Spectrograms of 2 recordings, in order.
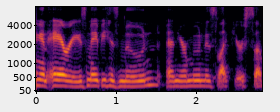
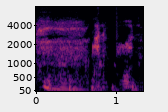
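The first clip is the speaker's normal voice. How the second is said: muttered resignation; 15 dB quieter than usual. Retold or imitated.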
